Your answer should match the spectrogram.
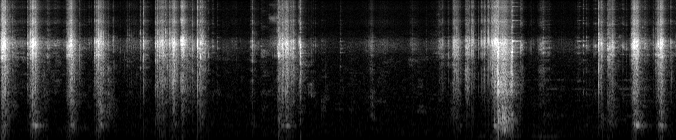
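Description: Kitchen knife cutting the rind off a whole pineapple: irregular short cutting strokes through the tough skin, with a pause of over a second in the middle and the loudest stroke past halfway.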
